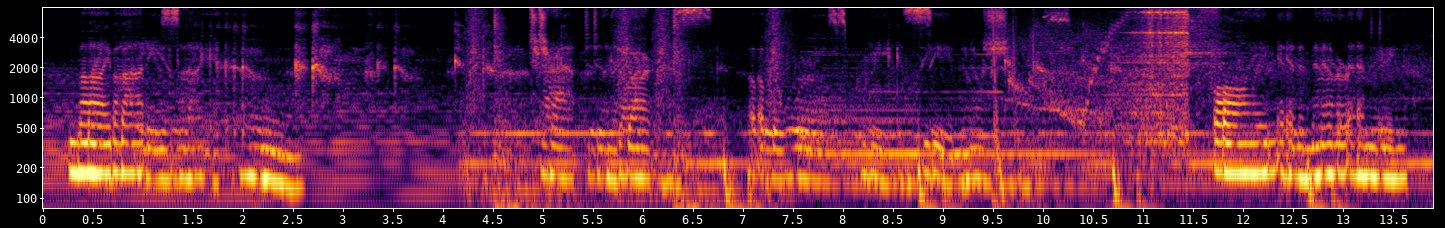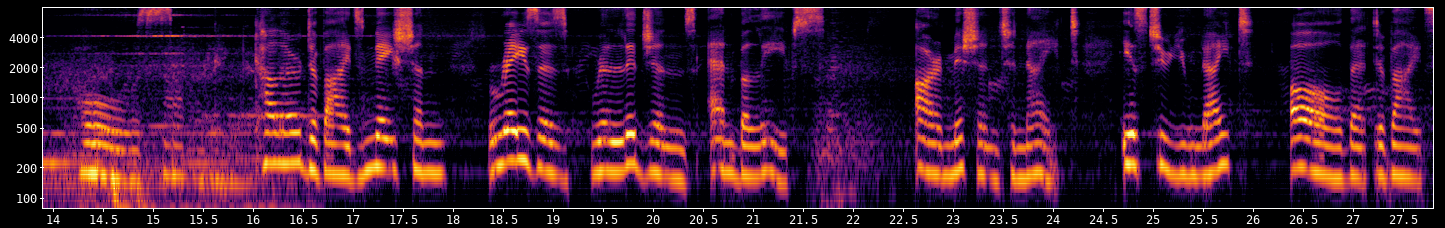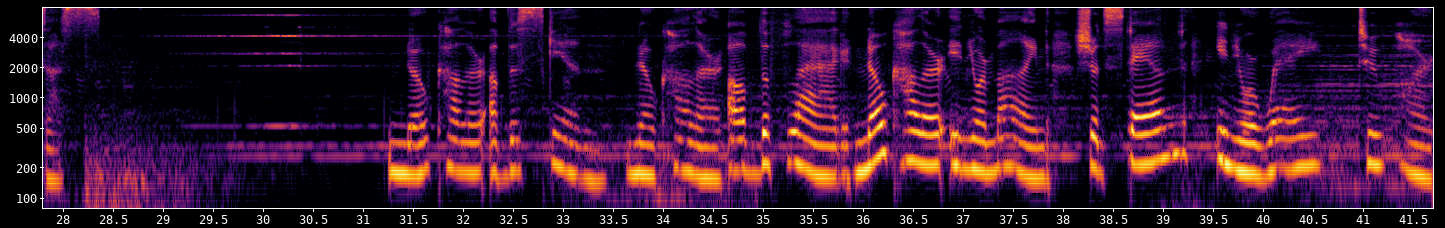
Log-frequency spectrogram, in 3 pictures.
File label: Movie Event Announcing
